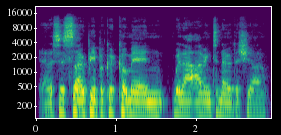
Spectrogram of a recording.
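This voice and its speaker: A man's voice: mid-range voice, fairly even intonation, quick pace. A man hosting an informal film commentary, explaining things casually with a hesitant, chatty delivery. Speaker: host and writer of an audio drama.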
